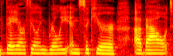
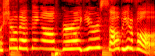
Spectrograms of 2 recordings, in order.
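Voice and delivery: high, upbeat encouraging tone; 3 dB louder than usual. Retelling own words to a client in the studio: imitating own studio voice with a client. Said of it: "that's my voice in the studio".

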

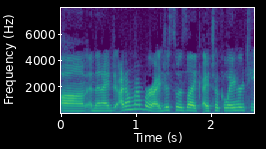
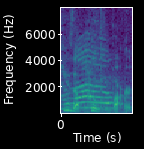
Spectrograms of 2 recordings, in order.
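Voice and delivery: high, soft, hushed grumble under the breath; 12 semitones higher, 6 dB quieter than usual. Retelling how a tired child muttered about another child: imitating muttering under breath. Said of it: "under his breath".

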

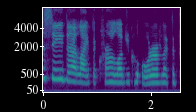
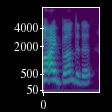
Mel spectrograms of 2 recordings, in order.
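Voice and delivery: ordinary talk, nothing marked

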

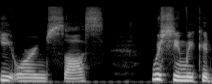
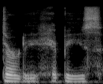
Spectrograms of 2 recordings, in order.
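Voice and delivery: contemptuous, disgusted, hushed hissing voice; 6 dB quieter than usual. A father looks at people lolling on the grass, hissing in disgust. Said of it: "he hissed".

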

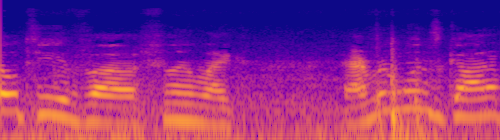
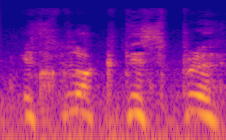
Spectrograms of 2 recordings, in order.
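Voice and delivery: South African accent, much higher pitch; 5 semitones higher than usual. Showing off the accent cracked at an airport, in a South African accent. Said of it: "cracked the South African accent".

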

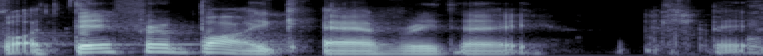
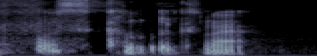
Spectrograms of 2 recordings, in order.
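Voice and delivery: muttered under the breath, much quieter. Retelling what a man muttered while looking at Clive, mumbled under his breath. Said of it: "mumbled under his breath".

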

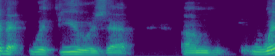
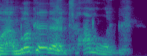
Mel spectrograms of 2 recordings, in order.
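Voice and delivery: ordinary delivery

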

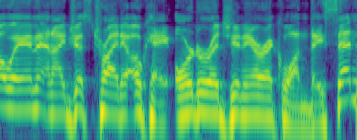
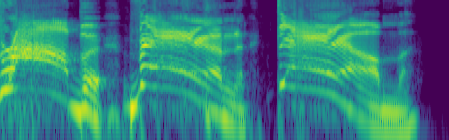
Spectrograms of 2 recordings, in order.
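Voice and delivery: play-acted shrill yell, very high; 10 semitones higher than usual. Describing a wrestler's signature move: imitating Rob Van Dam yelling. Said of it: "he points his thumbs at himself and he yells".

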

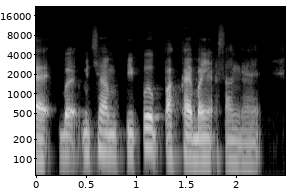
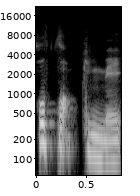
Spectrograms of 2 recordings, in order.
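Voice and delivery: put-on British accent, quieter; 4 dB quieter than usual. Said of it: "they try to have that accent".

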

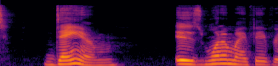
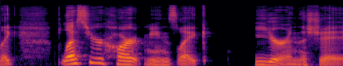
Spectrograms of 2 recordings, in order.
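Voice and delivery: normal talking voice

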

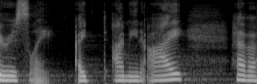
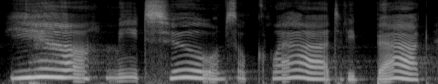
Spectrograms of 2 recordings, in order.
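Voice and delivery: very slow, weak, hopeless, pathetic and depressed; 8 semitones higher than usual. Retelling a woman's reply on being back at work, imitating a pathetic, depressed voice. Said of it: "in this very pathetic, very hopeless, very depressed kind of voice".

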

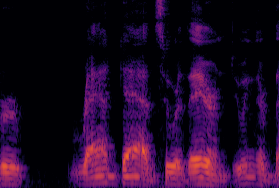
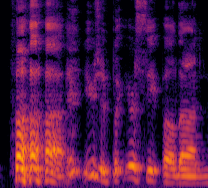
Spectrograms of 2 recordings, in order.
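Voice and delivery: loud, rushed nervous laugh running through words; 8 semitones higher, 13 dB louder than usual. Recounting a scene, acting out a man speaking to a freaked-out woman: imitating nervous laughing. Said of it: "nervously laughing".

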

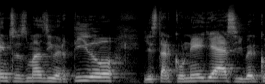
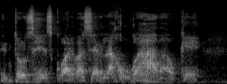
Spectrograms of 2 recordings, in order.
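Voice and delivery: very low, hushed little devil voice; 7 semitones lower, 5 dB quieter than usual. Retelling what the elves said to them about the plan, in a little devil voice. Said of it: "con voz del diablito nos decía como".

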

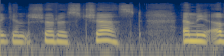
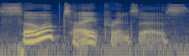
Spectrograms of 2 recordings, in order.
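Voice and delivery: drawling voice. Narrating a story, a man answers a woman in a drawl. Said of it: "he drawled".

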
